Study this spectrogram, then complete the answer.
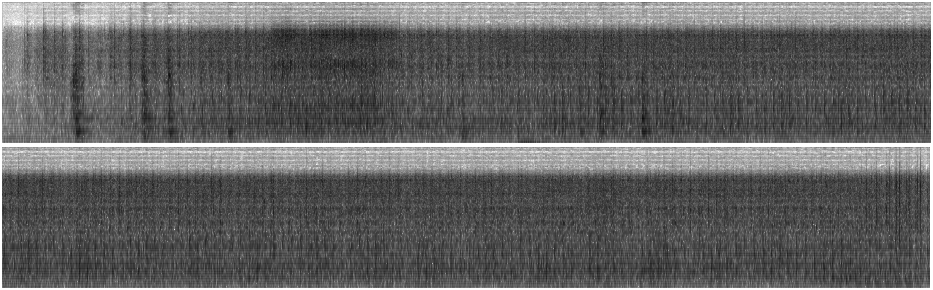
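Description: A sewing machine stitches fabric for a homemade round bag, a steady fast mechanical whir and chatter running continuously for over twenty seconds after a brief start.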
